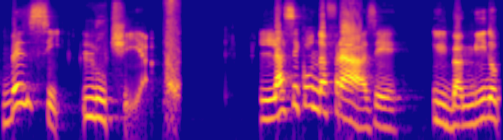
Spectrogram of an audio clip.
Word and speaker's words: Lucia: Vi faccio anche notare che il nome femminile si pronuncia Lucia perché la I è tonica, pertanto non Lucia, bensì Lucia.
